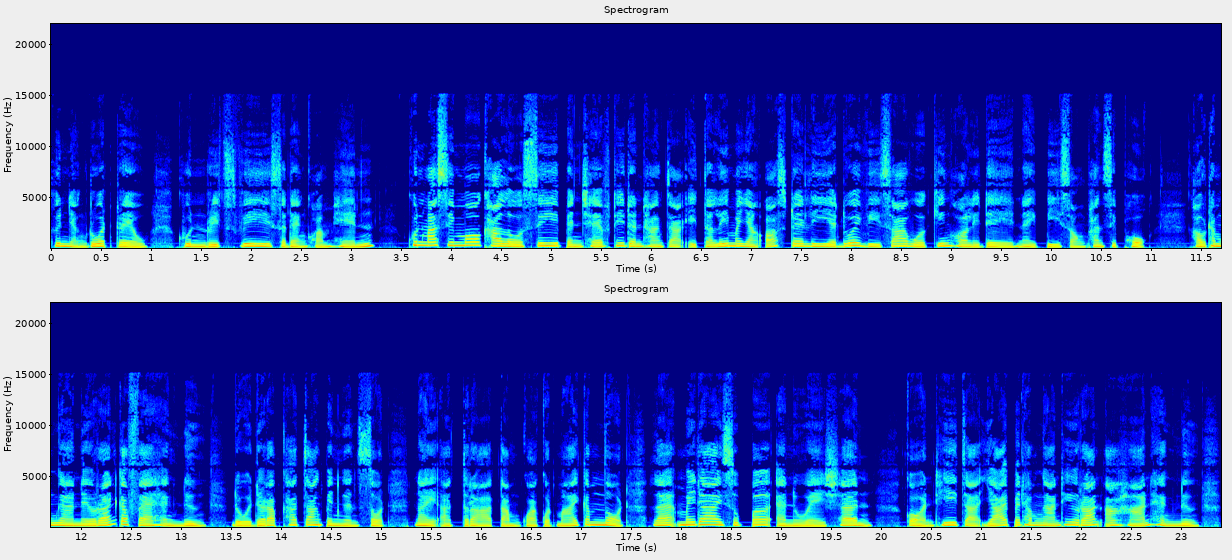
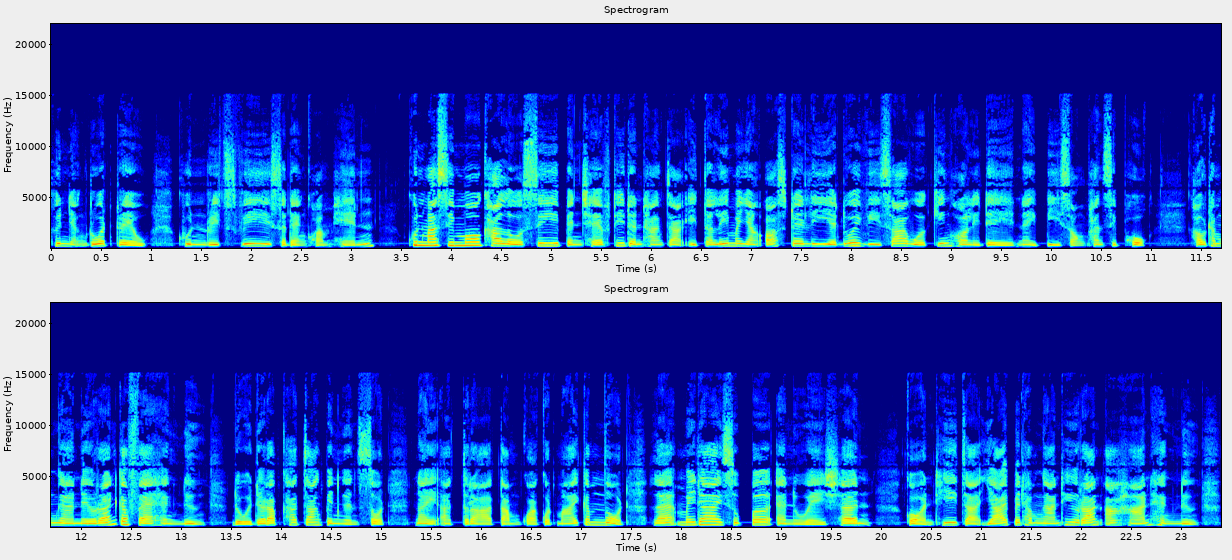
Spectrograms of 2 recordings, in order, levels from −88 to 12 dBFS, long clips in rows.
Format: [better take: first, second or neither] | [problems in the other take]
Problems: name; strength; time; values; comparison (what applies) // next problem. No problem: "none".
first | thin; very; fading below 300 Hz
